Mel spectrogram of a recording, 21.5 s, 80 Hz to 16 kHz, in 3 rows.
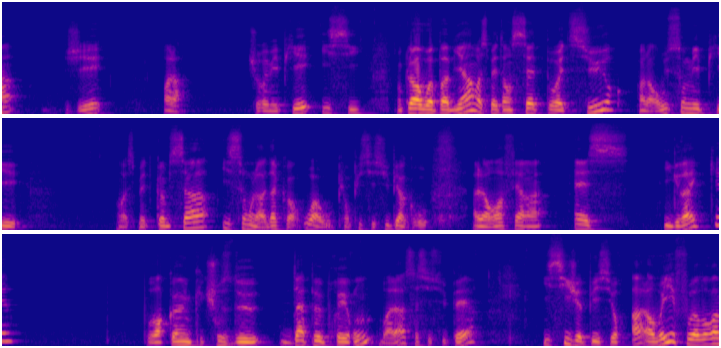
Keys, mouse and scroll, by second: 0.4 g, 4.9 KP_7, 7.3 z, 13.2 s, 19.7 a, 20.4 l.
